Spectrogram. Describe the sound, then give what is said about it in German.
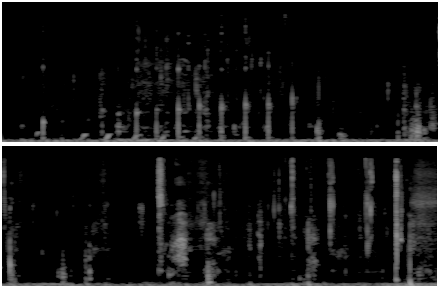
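Quiet gulping as people take deep swallows of a malty drink during a taste test, a steady run of wet throat clicks and swallows with a few louder gulps near the end, and no talking. “Das war ein sehr tiefer Schluck.”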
